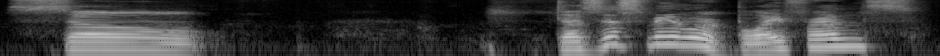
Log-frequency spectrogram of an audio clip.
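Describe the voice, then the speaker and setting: A man's voice: fairly high pitch, animated, drawn-out words, warm tone, clear, resonant tone, pitched above the performer's own voice. A man voicing a shy, emotional teenage boy in a story, tentative and earnest.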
